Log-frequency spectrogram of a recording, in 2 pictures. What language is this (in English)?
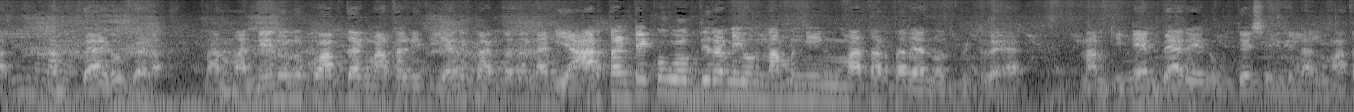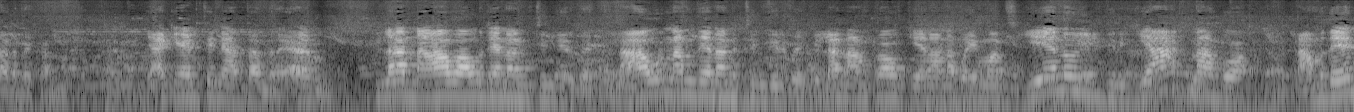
Kannada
